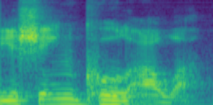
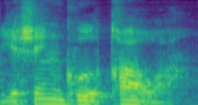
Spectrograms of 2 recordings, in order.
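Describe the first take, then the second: First: The last word starts without the q sound. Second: The last word starts with a q sound.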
